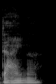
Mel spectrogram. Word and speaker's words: Dena: Dina Dina yeah something it was spelled like Dena but it it pronounced like Dina yeah um but super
